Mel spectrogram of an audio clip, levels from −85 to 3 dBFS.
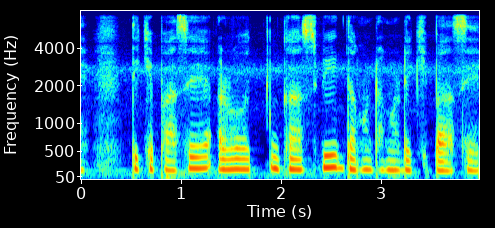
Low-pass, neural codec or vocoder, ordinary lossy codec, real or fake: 7.2 kHz; none; none; real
